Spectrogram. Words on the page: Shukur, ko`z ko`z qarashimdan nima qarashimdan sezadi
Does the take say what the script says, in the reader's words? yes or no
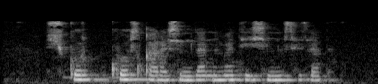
no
